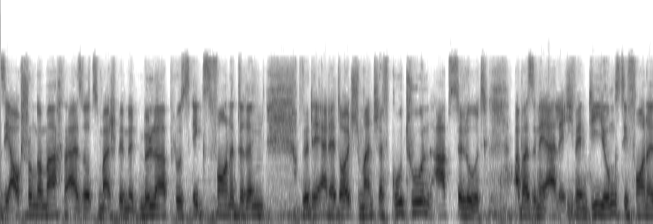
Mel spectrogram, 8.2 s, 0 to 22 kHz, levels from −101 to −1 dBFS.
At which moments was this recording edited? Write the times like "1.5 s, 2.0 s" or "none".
3.7 s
